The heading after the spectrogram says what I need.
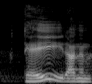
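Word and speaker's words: δεῖ: 이때 마땅하니라라고 번역된 이 단어는 그 그리스 언어에 데이라는 단어가 있습니다. 우리 영어의 데이 말고요, 그리스어의 데이.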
